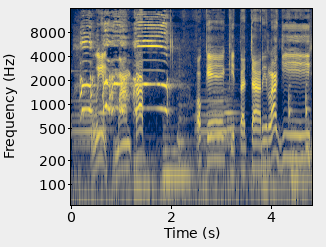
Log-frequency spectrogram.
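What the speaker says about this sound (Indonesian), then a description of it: "Yang ini ada ayam berkokok." Electronic rooster crowing from a children's toy, loud and close, with repeated crowing calls and clucks mixed with an excited voice talking over and between them.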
